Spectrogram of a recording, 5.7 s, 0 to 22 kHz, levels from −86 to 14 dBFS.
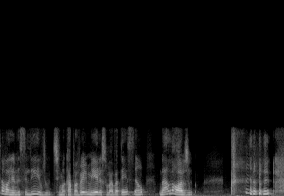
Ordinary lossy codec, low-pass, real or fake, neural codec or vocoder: none; none; fake; codec, 16 kHz, 2 kbps, X-Codec, HuBERT features, trained on general audio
